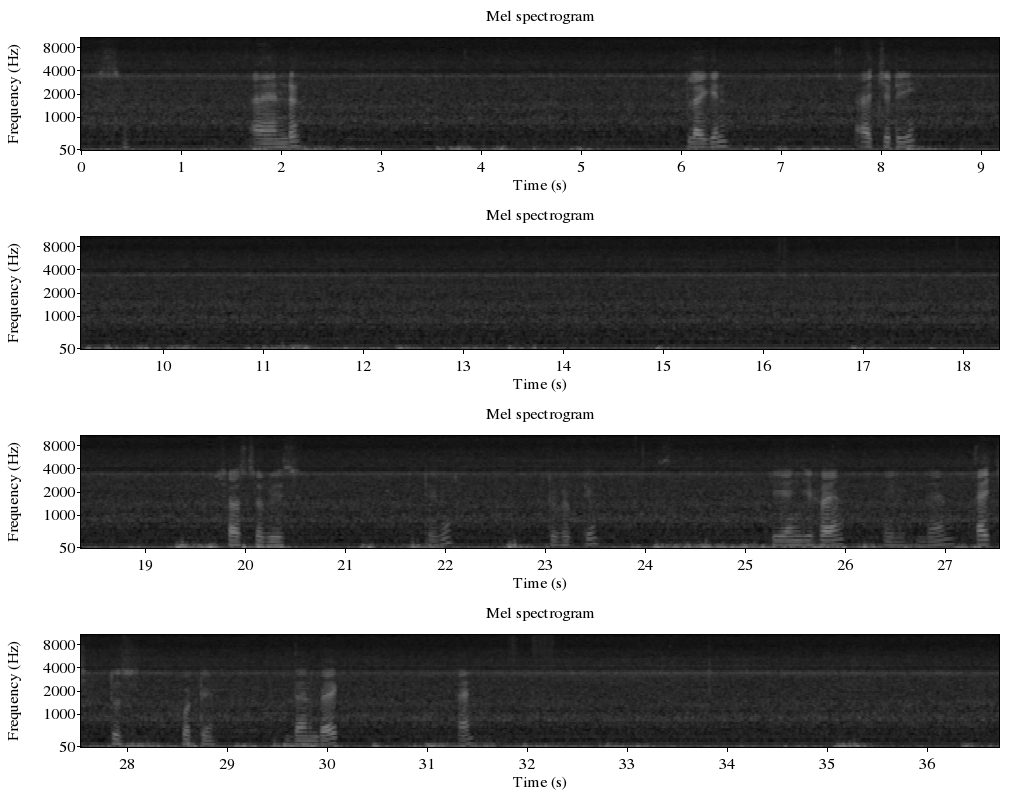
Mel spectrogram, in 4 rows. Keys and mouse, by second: 6.0-7.9 drag, 23.0-24.8 drag, 25.3-27.0 drag, 29.6-31.5 drag, 34.3 middle click, 35.0 right click, 35.6-36.7 middle drag.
